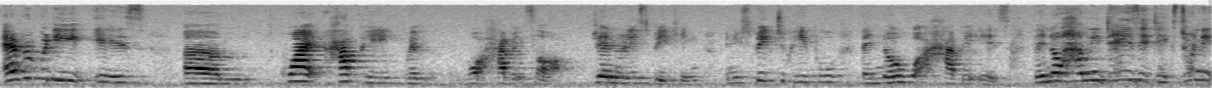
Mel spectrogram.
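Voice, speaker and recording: A woman giving a rousing, emphatic motivational seminar talk as a coach, often checking in with short questions. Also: fairly high pitch. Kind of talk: motivational seminar speech to a live audience. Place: live seminar room with audience. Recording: roomy echo, distant mic, noisy background.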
